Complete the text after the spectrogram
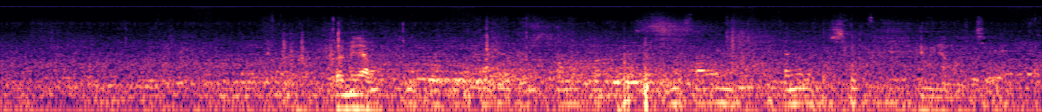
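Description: A young woman reads out through a microphone in an echoing hall.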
